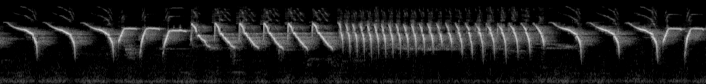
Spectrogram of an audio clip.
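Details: Canary song meant to stir females for mating: repeated descending whistled sweeps, then a fast, even trill of short notes, then a return to downslurred sweeping notes, with no other sounds.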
